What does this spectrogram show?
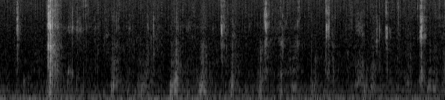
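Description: Eating sounds of two people eating with their hands: a sharp crunch about a second in as a crisp papad is bitten, then irregular chewing with many small clicks and crackles.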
